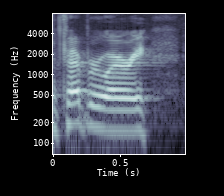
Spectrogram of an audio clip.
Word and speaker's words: February: Also, I pronounce both R's in February, as we've been over in the past.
